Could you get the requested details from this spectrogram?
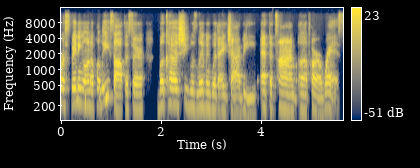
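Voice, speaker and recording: With a plain, everyday voice, a woman speaks at medium pitch and a fairly quick pace, using ordinary pitch variation. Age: 30s. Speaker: HIV advocate and human rights activist. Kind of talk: interview answer.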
